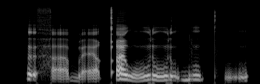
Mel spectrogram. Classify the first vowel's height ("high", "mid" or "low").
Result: mid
